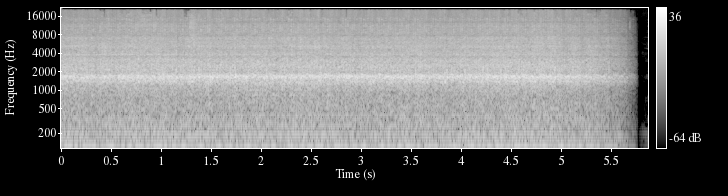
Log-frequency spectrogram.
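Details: V8 diesel Toyota LandCruiser after starter motor replacement idles with a steady, smooth low chug and a faint whine on top, then shuts off cleanly; healthy.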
